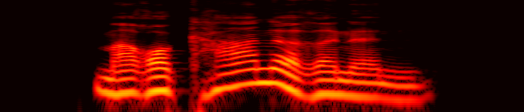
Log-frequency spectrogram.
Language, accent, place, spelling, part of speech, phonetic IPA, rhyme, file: German, Germany, Berlin, Marokkanerinnen, noun, [maʁɔˈkaːnəʁɪnən], -aːnəʁɪnən, De-Marokkanerinnen.ogg
- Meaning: plural of Marokkanerin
